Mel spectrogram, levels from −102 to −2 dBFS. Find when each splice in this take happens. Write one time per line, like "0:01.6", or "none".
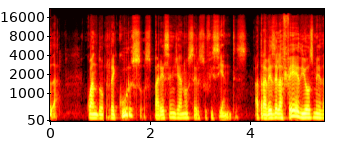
0:01.1
0:04.0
